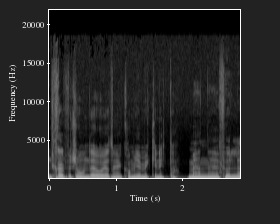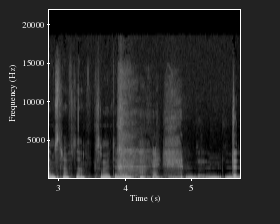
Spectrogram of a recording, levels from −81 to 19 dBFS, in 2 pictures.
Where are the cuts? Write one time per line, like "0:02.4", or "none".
0:00.9
0:02.0
0:03.5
